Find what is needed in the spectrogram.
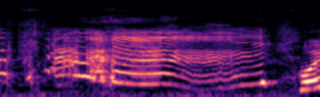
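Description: Baby crying: one long wail of about a second and a half, its pitch sagging and rising again near the end, in protest at being lifted up out of his bath water.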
